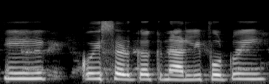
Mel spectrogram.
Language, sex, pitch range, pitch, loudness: Punjabi, female, 225-260 Hz, 245 Hz, -14 LUFS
